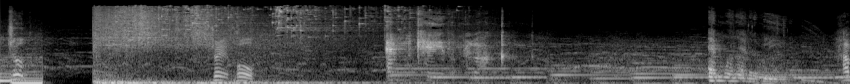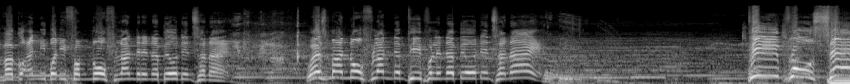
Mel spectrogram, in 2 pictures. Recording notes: LIVE HIPHOP SET AT 21DEGREES EVENT.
